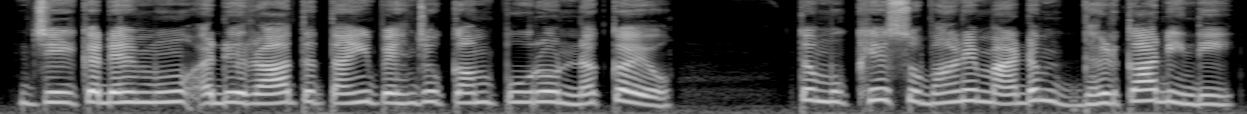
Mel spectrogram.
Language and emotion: Sindhi, fearful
